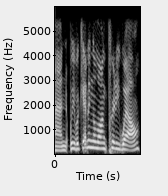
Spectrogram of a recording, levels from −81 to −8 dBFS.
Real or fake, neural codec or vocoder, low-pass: real; none; 5.4 kHz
